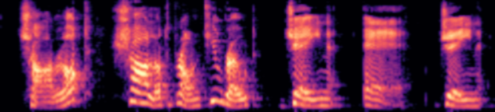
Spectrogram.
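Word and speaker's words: Brontë: him we have the Bronte sisters the Bronte sisters we do pronounce the e at the end because it's actually of Scandinavian origin so the Bronte sister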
